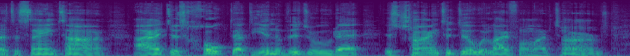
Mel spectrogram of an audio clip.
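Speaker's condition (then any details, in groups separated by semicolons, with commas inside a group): No condition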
